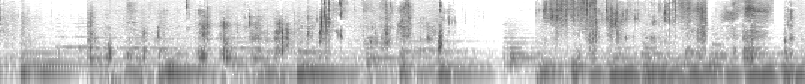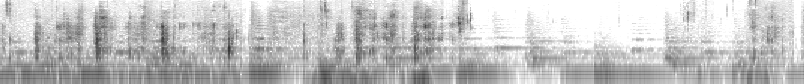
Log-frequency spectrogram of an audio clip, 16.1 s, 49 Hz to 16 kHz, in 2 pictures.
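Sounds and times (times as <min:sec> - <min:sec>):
background music with bass line: 0:00.0 - 0:16.0
crunching and chewing crisp food: 0:00.9 - 0:04.7, 0:05.4 - 0:12.8, 0:14.8 - 0:16.0.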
